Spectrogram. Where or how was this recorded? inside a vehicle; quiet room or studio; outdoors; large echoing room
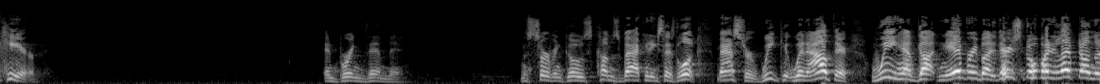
large echoing room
